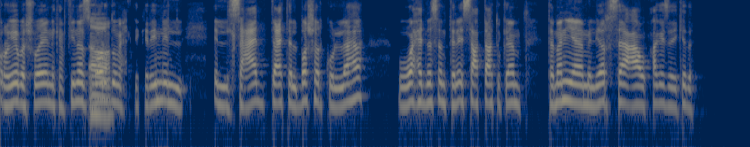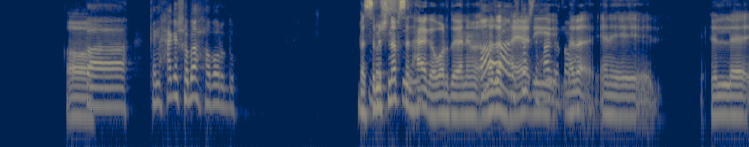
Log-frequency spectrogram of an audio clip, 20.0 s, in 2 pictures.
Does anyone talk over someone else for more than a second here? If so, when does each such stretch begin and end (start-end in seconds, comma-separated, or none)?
16.4-17.9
